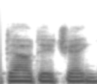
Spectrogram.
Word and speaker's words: Tao Te Ching: And she goes for the peacefulness of the Tao Te Ching, you guys. Yes, I don't know what that is, but it sounds. It's that's what it's the T is pronounced as a D.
